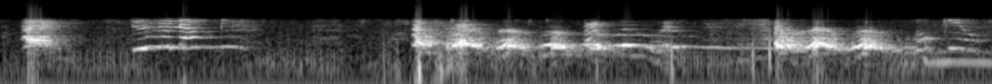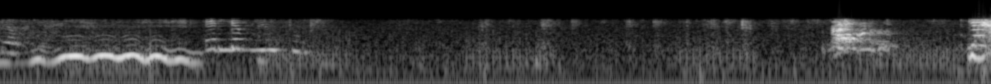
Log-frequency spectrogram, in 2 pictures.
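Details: Pug playing with another dog, which it does every time it plays: short yelping barks and a wavering, warbling howl, mixed with human speech and laughter in a room.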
